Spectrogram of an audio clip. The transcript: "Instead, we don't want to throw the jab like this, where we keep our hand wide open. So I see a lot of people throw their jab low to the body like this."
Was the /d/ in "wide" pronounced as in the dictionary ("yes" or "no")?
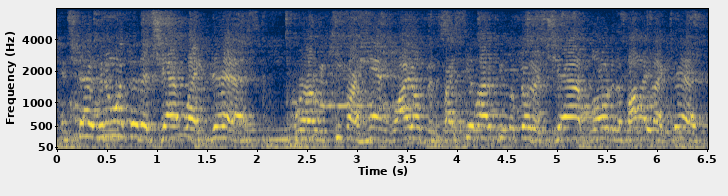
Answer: yes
